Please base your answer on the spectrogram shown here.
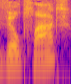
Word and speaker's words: Ville Platte: So this investigation begins in, am I pronouncing the town right, Ville Platte? That's correct. Okay. Where is this town? And tell us, paint a picture of what it's like there. Sure. Ville Platte is sort of in the south-central part of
